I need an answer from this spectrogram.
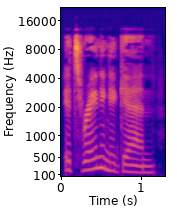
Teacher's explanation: with a bright rising tone, I sound excited or happy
